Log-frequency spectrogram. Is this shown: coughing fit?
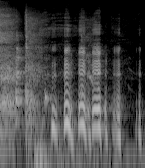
yes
